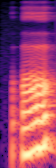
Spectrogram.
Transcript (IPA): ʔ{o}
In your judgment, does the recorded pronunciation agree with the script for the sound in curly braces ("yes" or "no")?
yes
